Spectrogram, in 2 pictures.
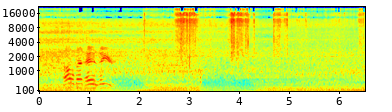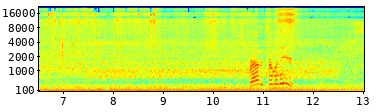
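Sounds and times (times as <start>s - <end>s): tractor engine running: 0.0s - 13.0s
sharp clicks and crackles: 2.0s - 10.8s.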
